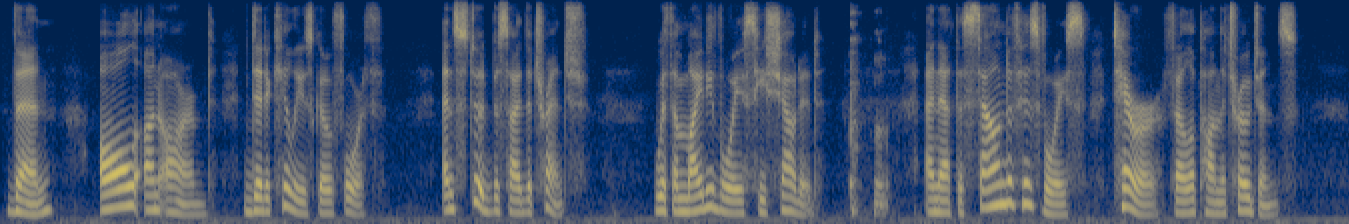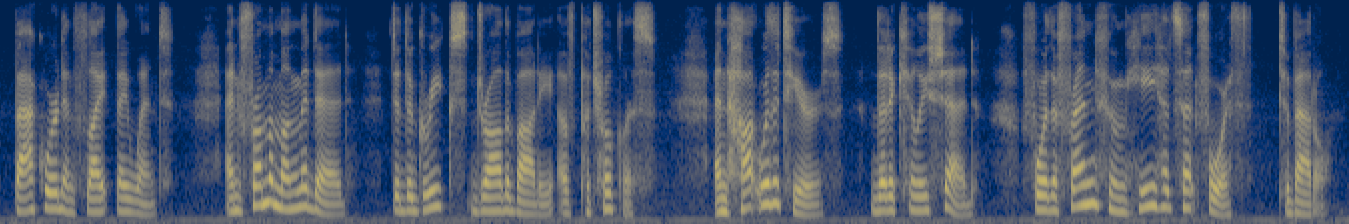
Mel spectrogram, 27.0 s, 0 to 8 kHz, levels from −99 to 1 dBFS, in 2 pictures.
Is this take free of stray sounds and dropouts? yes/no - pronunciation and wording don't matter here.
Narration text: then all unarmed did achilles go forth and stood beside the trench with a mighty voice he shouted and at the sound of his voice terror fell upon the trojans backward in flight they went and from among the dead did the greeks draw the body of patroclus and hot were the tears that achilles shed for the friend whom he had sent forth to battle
no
